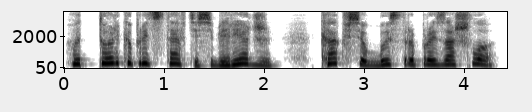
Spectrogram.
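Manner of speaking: high, anxious woman's voice; an overwhelmed mother pouring it out; distraught mother. A narrator's reading. (встревоженная мать, высоким голосом)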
